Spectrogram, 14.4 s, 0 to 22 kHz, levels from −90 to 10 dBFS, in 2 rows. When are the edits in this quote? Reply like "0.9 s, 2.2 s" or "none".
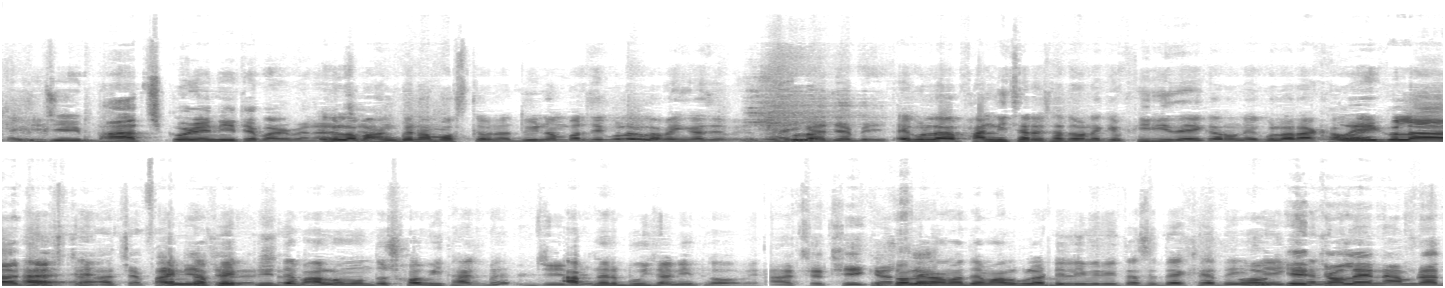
none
